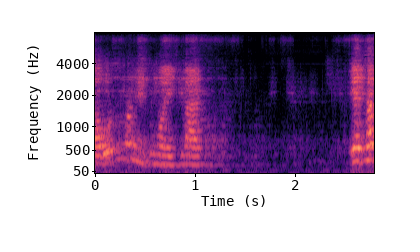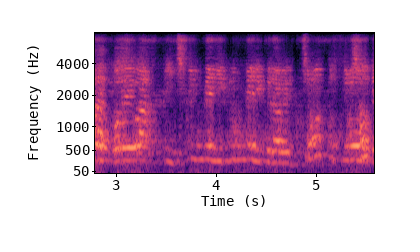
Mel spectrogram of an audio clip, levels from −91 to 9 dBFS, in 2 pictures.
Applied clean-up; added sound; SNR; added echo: neural separator model SepFormer DNS4.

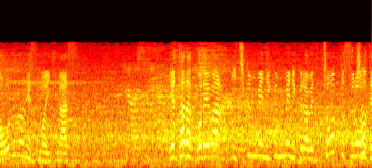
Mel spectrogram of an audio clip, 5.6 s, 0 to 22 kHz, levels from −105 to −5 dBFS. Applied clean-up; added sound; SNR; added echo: none; none; none; none.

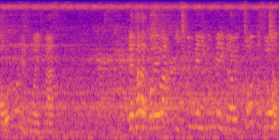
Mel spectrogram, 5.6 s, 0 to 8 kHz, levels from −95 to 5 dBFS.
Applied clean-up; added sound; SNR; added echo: none; Frog; 14 dB; reverberation time 0.2 s.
